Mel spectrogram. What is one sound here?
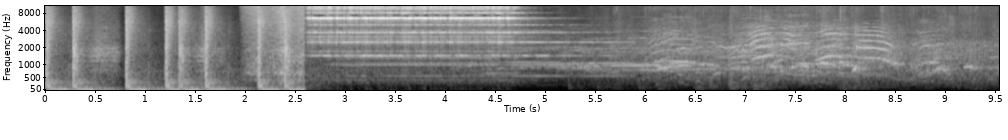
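Loud dance music plays over loudspeakers in a large hall.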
